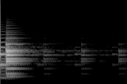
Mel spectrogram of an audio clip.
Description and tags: eventsounds2 - HighBleeps 4
I made these sounds in the freeware midi composing studio nanostudio you should try nanostudio and i used ocenaudio for additional editing also freeware
intros, startup, intro, game, event, desktop, blip, effect, bootup, sound, application, clicks, click, sfx, bleep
